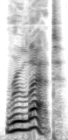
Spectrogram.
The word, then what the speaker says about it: roulette: play the roulette table roulette two syllables first syllable two sounds let three sounds let mark the word let we underline the three under the e because of the silent e at the end of this syllable vowel group three would normally be in effect with the silent e at the end of the syllable but in this instance the first e is representing the short e sound discourteous discourteous never be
